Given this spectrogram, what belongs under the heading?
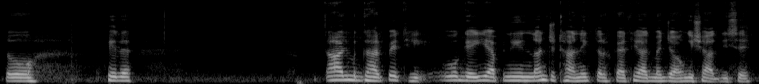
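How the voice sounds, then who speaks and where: A woman's voice: lowish voice, fairly even intonation, takes it slowly, pauses often, mellow. Chatty older grandmother with a sore throat. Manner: chatty, rambling storytelling, baby talk to the grandchild. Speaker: home vlogger and grandmother. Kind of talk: casual home vlog chat. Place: at home, indoors, sitting with a baby.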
